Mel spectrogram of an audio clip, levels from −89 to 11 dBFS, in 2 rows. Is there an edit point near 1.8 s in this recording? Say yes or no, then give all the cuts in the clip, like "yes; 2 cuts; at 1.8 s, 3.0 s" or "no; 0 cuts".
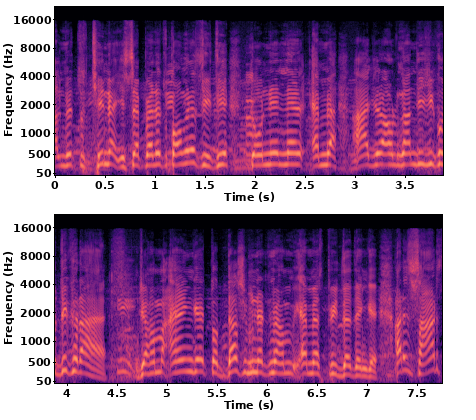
no; 0 cuts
